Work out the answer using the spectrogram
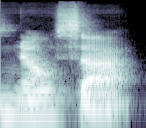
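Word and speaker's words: Gnosa: But the collective symbol that we're working with is NOSA, and it's spelled G-N-O-S-A if anyone wants to Google it.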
